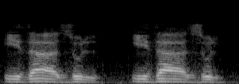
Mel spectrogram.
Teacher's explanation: The dhal, my tongue is outside. إِذَا. And then when I get to zul, the tongue goes inside.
